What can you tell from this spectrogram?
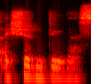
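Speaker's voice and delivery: low, soft aside to oneself; reluctant self-talk. Retold or imitated. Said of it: "I literally said out loud".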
